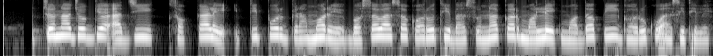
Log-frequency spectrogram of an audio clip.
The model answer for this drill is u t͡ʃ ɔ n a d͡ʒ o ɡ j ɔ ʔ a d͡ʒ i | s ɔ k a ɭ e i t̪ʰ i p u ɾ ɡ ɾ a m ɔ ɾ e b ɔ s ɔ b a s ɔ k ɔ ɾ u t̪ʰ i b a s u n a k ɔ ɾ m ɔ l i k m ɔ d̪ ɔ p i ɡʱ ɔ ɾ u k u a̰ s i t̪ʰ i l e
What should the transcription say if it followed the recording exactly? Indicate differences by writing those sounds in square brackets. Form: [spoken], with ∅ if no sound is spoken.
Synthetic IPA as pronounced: u t͡ʃ ɔ n a d͡ʒ o ɡ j ɔ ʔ a d͡ʒ i | s ɔ k a ɭ e i [t̪] i p u ɾ ɡ ɾ a m ɔ ɾ e b ɔ s ɔ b a s ɔ k ɔ ɾ u t̪ʰ i b a s u n a k ɔ ɾ m ɔ l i k m ɔ d̪ ɔ p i ɡʱ ɔ ɾ u k u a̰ s i t̪ʰ i l e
